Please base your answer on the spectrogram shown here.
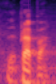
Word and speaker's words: PREPA: The PREPA, is that, it's a, how do you pronounce the name of it? PURPA? Yeah, PREPA.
